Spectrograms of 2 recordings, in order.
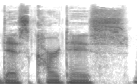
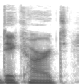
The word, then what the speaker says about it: Descartes: People from my area would probably pronounce it Descartes, but, you know, that's incorrect. He was French, René Descartes, and he is the person who made the very famous philosophical statement, "I think, therefore I am."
